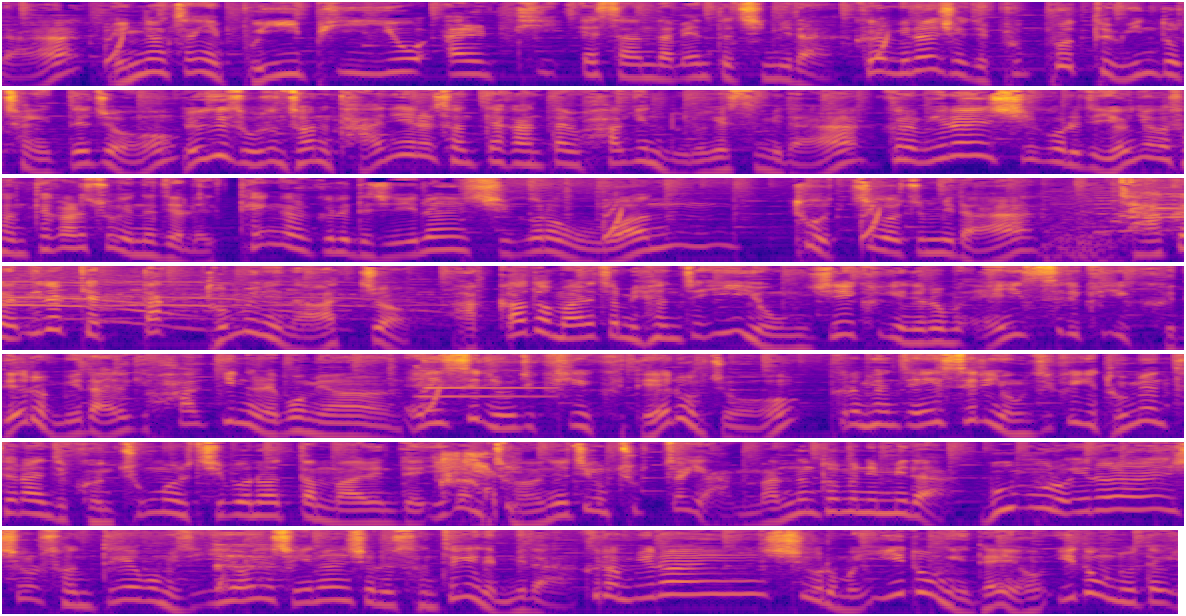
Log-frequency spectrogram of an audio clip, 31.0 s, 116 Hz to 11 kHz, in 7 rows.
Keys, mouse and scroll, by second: 1.1-3.0 typing, 6.5 click, 7.4 click, 11.5 click, 16.1 right click, 16.9 click, 18.5 click, 26.2 5, 26.4 right click, 28.4 click, 29.2 scroll down 1, 29.4 right click, 29.7 click, 30.0 middle click, 30.5 click.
